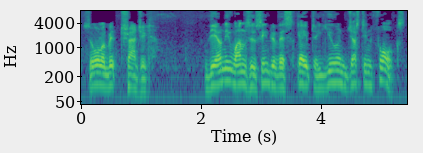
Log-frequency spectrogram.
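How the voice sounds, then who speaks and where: An actor playing a sober, sympathetic investigator, probing in a reserved way, in a radio drama. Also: male voice, medium pitch, normal speed, darkish tone, lightly acted. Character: sober, sympathetic male investigator asking questions. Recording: noisy radio play scene with ambience.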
